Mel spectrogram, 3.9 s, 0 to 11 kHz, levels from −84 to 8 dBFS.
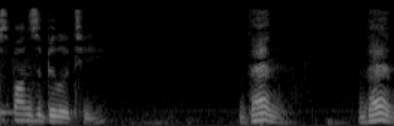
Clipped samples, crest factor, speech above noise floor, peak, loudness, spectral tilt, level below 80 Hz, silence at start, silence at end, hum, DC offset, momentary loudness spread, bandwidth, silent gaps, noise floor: under 0.1%; 20 dB; 32 dB; -24 dBFS; -42 LUFS; -5 dB/octave; -76 dBFS; 0 s; 0 s; none; under 0.1%; 21 LU; 8.4 kHz; none; -72 dBFS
